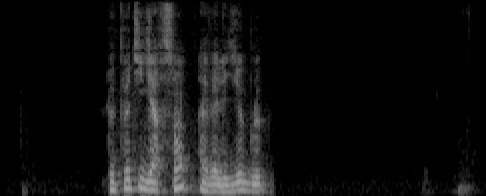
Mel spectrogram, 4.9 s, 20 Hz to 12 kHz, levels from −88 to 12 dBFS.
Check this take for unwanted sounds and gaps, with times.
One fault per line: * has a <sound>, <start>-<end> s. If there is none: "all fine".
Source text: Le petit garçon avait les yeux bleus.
all fine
